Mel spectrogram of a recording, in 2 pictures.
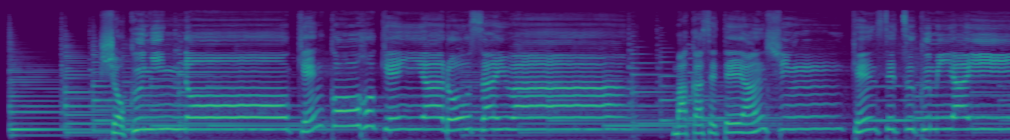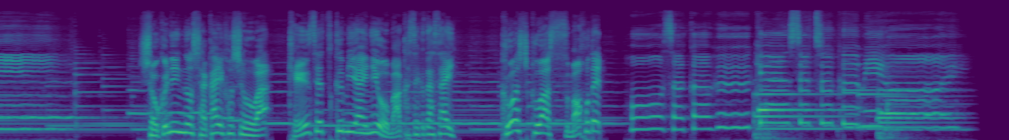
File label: radio; osaka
